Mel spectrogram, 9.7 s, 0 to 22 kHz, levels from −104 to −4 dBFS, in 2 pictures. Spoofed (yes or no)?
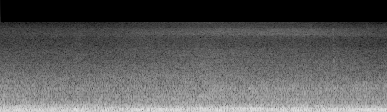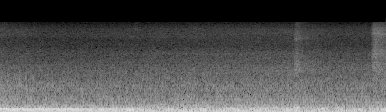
yes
